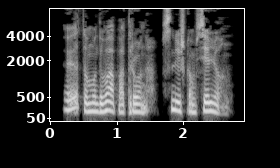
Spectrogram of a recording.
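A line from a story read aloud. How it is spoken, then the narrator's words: Old man grumbling. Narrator (Russian): проворчал старичок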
